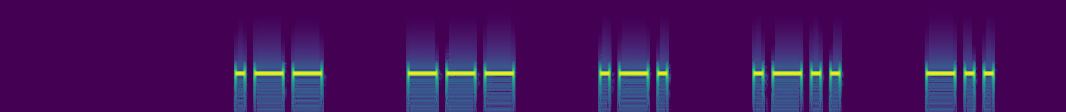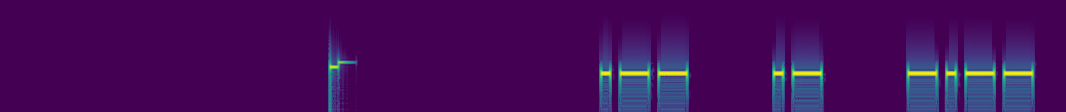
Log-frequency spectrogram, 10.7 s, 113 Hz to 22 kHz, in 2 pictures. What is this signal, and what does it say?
Morse code, heard as a keyed tone, about 25 wpm, spaced as for 14 wpm, 700 Hz. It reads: WORLD WAY
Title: 3x Character Spacing - Top 300 Words - 25wpm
